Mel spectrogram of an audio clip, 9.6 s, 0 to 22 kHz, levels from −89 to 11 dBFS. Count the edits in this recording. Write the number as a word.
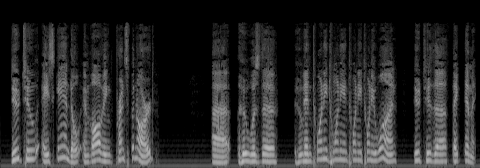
one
